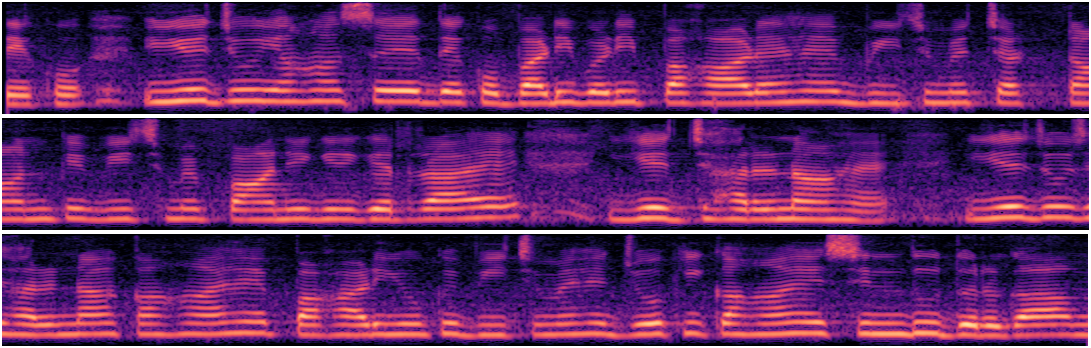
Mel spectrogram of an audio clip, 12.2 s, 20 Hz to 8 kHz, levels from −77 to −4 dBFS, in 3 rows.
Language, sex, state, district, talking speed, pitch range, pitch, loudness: Hindi, female, Maharashtra, Sindhudurg, 190 wpm, 225-250 Hz, 235 Hz, -22 LUFS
